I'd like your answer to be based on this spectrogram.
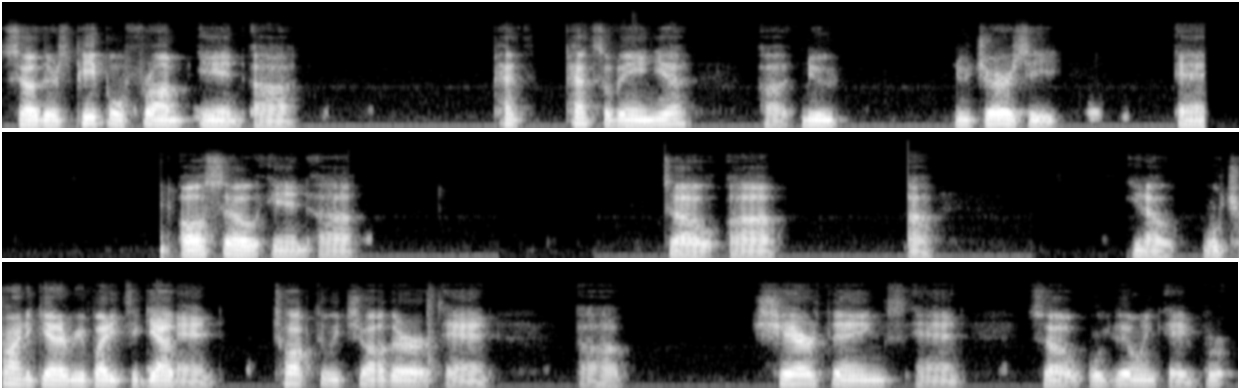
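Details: Woman with aphasia after a stroke, a member of an aphasia support group; word errors are heard; aphasia.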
